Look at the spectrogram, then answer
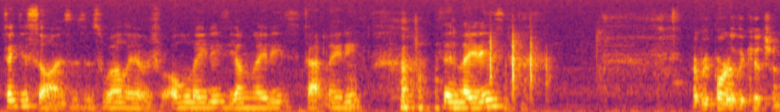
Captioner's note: laughter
